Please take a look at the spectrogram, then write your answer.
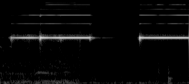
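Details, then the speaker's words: Two long, piercing high beeps from the smoke alarm in a self-build VW Crafter campervan during a lithium leisure battery install; no smoke found, alarm silenced, and its own low battery is suspected after a couple of years. "so it's showing smoke so we'll silence it for now"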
